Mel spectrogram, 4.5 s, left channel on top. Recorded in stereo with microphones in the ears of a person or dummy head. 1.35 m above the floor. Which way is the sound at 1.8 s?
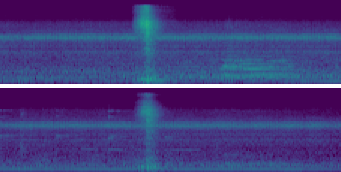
50° left (ahead or behind).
